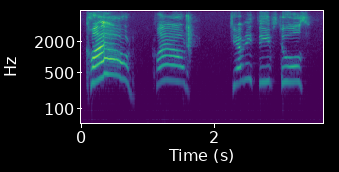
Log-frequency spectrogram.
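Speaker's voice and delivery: very high, calling-out yell. Calling through a locked door for a companion: yelling out in character. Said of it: "I'm gonna yell out".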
